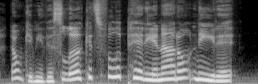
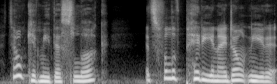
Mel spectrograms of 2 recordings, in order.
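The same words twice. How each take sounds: First: It is read in a Southern American accent. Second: It is read in the speaker's plain accent.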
